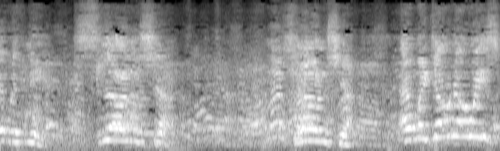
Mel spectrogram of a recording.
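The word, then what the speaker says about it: sláinte: You say sluncha. Say it with me. Sluncha.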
